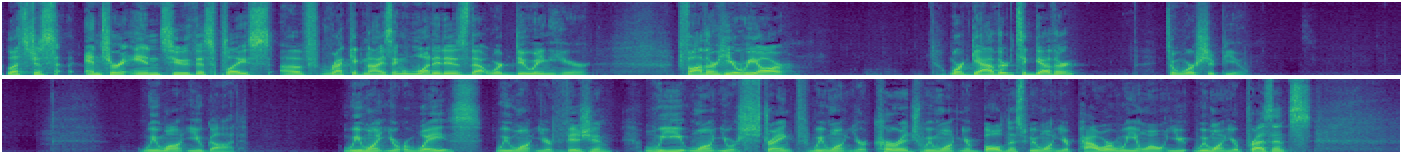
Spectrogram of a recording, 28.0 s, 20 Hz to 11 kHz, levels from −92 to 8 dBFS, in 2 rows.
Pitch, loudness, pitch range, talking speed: 155 Hz, -18 LUFS, 135-180 Hz, 130 wpm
